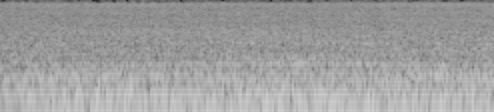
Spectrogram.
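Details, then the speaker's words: Toyota Tundra after alternator replacement (battery not charging), coolant refilled, skid plate off: engine started, battery light went out instantly; steady, even low drone with no knocks, ticks or whine, smooth healthy idle. "Let's go ahead and start her up. Moment of truth, guys. Battery light gone instant."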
